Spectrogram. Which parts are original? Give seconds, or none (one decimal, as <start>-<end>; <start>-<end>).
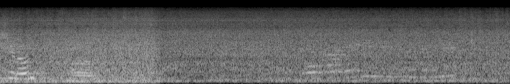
0.0-1.7; 2.7-5.1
